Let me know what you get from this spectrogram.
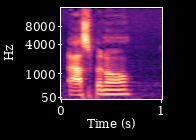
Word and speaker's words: Aspinall: I think it's pronounced Aspinall. He's an English gentleman. – That's right.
